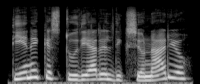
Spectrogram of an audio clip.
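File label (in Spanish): tiene Que Estudiar Diccionario, spanish, female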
